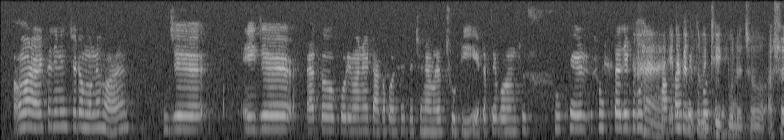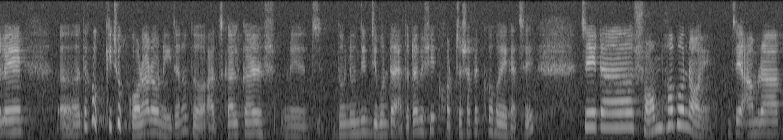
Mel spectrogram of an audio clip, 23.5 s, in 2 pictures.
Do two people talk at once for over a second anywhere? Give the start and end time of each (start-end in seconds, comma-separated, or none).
9.6-11.1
